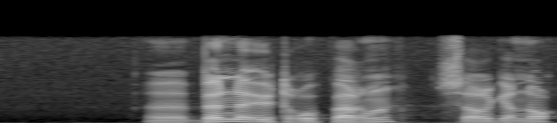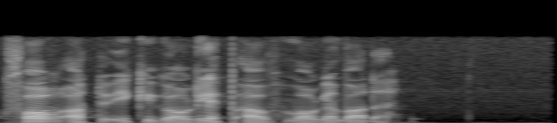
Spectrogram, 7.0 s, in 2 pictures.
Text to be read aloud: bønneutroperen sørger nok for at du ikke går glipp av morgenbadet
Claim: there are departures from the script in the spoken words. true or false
false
